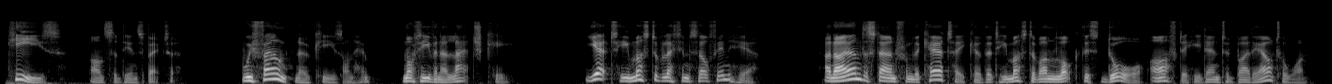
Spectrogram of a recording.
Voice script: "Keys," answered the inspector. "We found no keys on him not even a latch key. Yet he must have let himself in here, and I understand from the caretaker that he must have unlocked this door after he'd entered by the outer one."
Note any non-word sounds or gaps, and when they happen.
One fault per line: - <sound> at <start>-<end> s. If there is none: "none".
none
